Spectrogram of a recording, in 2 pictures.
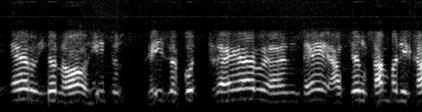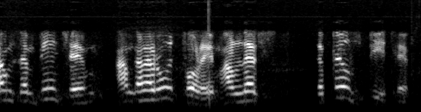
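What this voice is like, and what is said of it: Noticeable regional accent. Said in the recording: “I just love the accent... I love the accent there. That was great.”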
